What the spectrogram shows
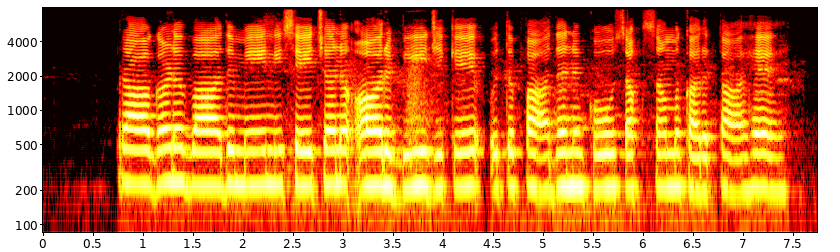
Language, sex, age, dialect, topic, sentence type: Hindi, female, 51-55, Hindustani Malvi Khadi Boli, agriculture, statement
